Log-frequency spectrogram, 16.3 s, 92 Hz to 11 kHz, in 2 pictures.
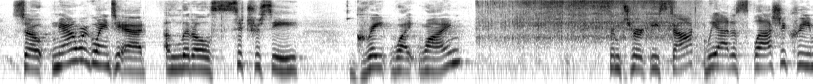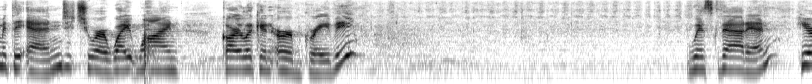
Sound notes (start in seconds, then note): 13.4 whisk stirring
